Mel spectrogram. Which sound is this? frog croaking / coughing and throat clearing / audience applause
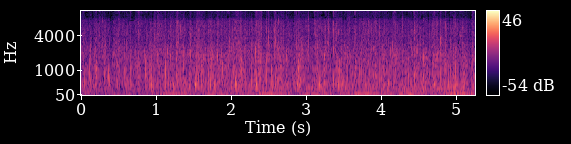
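audience applause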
